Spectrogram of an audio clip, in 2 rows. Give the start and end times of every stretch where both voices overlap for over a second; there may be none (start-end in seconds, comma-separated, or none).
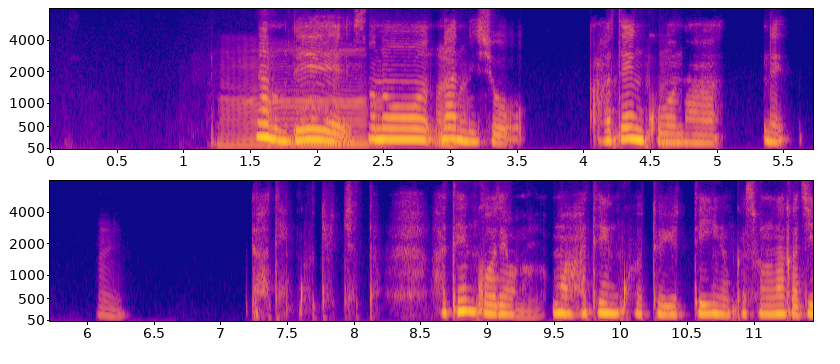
1.5-3.1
